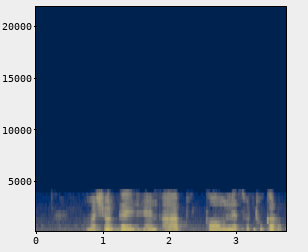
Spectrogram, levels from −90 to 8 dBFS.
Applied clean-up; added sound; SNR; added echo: none; none; none; none.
